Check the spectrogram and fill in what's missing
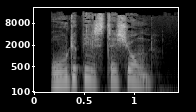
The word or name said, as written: rutebilstation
